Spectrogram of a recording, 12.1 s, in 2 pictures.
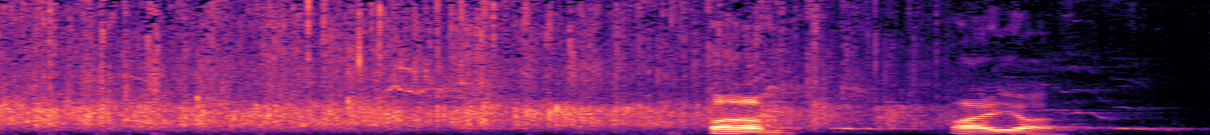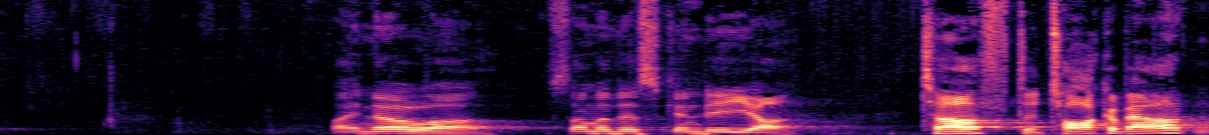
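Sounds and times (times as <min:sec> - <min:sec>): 
audience applause: 0:00.0 - 0:05.2
speech: 0:03.6 - 0:04.2, 0:04.8 - 0:05.5, 0:07.8 - 0:12.0.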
